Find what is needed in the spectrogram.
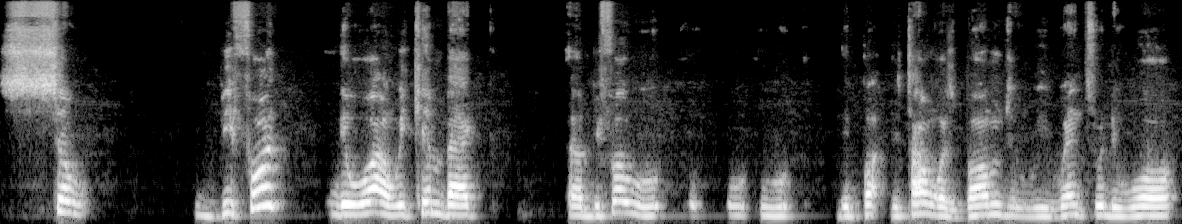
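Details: Stuttering in an adult man who attributes it to trauma from the Biafran war in childhood; he says its severity varies, sometimes endurable and sometimes not.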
